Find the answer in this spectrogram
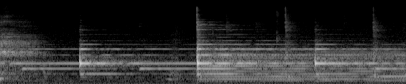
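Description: Background music of struck, bell-like notes that ring on, with a fuller, louder chord about two seconds in.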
